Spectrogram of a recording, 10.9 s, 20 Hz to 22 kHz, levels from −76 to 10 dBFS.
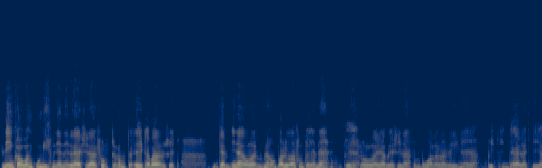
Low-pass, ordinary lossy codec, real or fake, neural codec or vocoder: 19.8 kHz; none; fake; autoencoder, 48 kHz, 32 numbers a frame, DAC-VAE, trained on Japanese speech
